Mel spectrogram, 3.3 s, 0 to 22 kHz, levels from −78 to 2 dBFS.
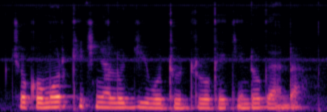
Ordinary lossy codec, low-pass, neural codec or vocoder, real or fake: none; none; none; real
